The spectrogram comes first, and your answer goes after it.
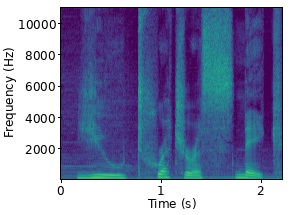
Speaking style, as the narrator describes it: snarled

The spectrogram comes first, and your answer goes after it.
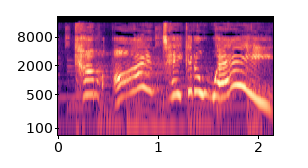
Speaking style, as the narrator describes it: yelled Little Cat A

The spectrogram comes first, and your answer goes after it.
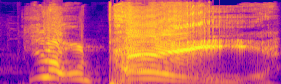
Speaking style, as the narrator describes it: Tim roared

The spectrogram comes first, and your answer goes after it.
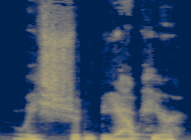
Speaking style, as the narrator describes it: he mumbled, repeating himself louder

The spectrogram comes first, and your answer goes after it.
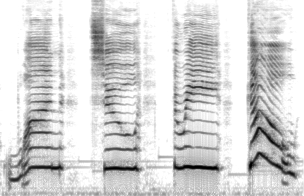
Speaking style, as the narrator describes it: shouted Katie

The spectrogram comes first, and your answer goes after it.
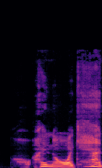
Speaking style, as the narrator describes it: he groans

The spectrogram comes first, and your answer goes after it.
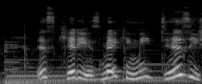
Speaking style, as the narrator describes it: she groaned

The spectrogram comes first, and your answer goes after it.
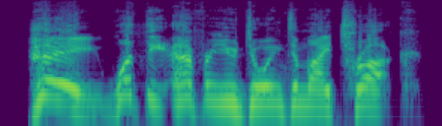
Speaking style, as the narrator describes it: the husband came charging out of his front door yelling

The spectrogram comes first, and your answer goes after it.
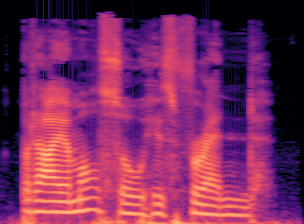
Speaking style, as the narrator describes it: Fenwick said coldly

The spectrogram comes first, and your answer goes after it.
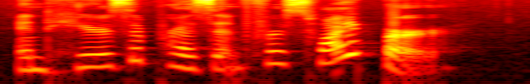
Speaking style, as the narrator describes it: exclaimed Dora

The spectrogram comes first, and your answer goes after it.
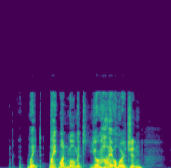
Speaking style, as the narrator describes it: cried poor Gregory

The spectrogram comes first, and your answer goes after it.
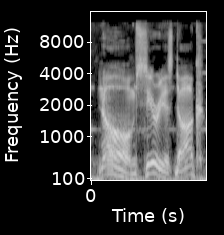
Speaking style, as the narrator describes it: the Devaronian groaned, from the depths of melancholy

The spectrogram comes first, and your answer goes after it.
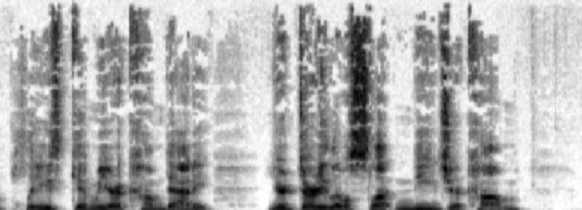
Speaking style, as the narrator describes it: Between her moans and screams, she yelled

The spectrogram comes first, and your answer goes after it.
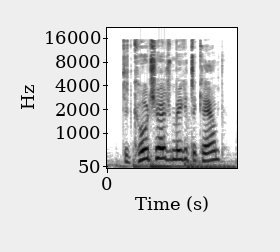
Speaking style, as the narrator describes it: Llewellyn giggled nervously

